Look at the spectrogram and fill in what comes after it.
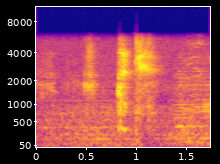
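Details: Dog's voluntary fake sneeze on the cue "bless you": a couple of quick, sharp, hissing snorts.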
